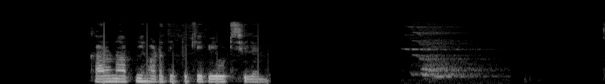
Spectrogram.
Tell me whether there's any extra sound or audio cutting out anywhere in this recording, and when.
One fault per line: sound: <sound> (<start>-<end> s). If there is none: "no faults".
sound: squeak (4.0-5.1 s)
